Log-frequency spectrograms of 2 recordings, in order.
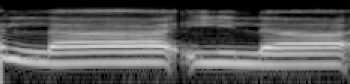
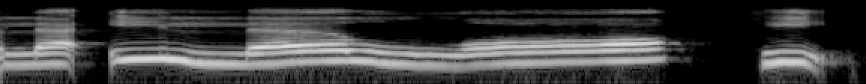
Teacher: لفظ اللہ کا لام موٹا پڑھنا ہے. لَإِلَى کا لام باریک ہوگا.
